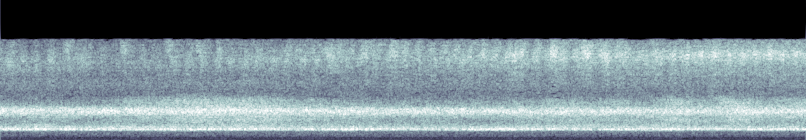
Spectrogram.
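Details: Crickets in a forest setting, a dense chorus forming a steady, unbroken high shimmer of overlapping trills with several stacked bright bands, no pauses or single callers standing out, and no other animals or people.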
